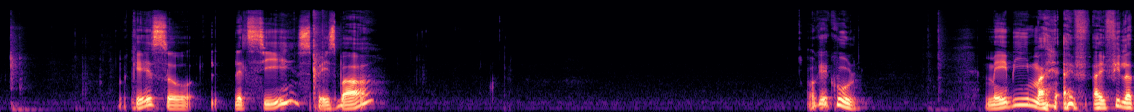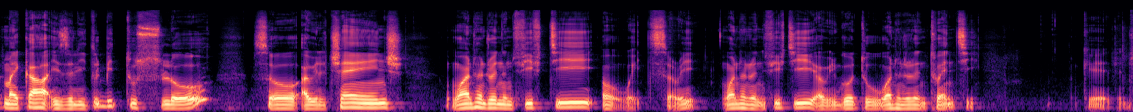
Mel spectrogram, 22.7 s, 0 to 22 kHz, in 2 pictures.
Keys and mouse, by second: 0.1 i, 2.0 click, 3.1 space, 9.2 space, 10.3 click, 11.2 shift+click, 15.4-17.8 drag, 18.0 click, 18.8-20.7 drag, 21.8-22.6 drag.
